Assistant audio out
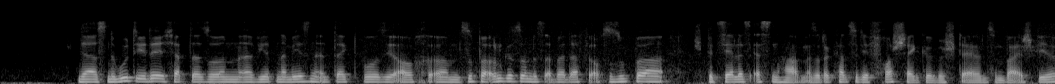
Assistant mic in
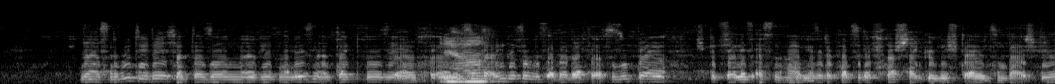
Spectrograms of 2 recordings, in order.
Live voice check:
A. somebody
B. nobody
A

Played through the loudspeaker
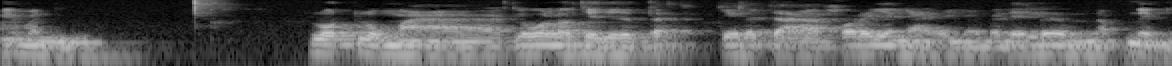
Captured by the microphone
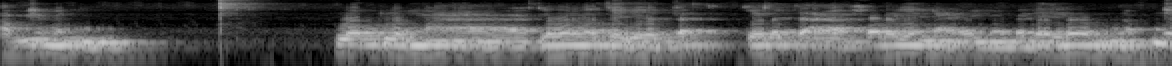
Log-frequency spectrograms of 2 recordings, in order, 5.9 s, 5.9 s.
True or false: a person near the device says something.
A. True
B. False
B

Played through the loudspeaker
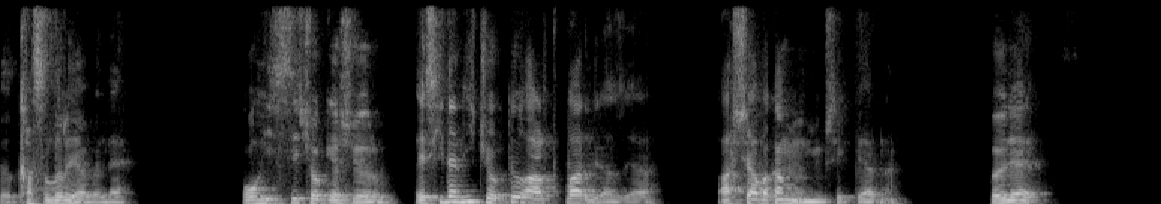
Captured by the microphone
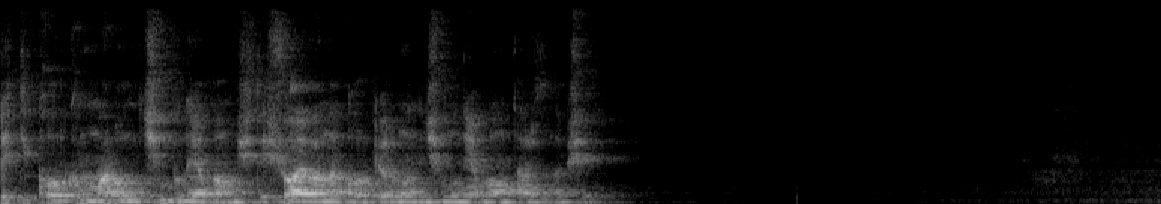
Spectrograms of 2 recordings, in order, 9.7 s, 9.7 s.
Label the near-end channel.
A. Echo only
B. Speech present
B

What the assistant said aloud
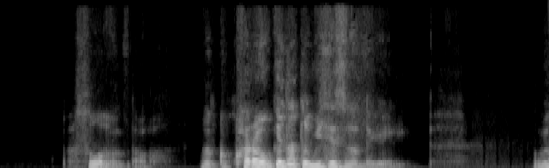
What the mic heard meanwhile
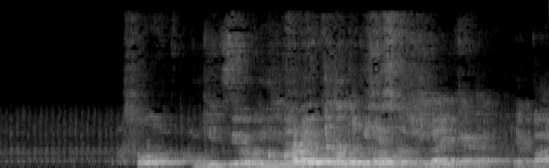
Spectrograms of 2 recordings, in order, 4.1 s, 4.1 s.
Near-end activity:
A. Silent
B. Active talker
B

